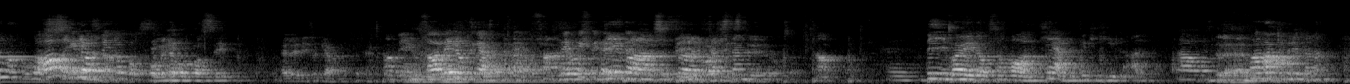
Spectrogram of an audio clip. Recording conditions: poor sound quality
